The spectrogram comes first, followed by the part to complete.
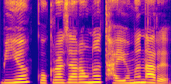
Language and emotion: Bodo, neutral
